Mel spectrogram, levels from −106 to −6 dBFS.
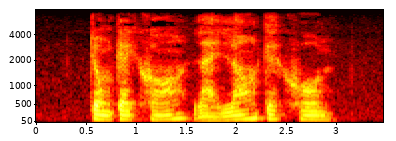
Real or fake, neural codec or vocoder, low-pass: real; none; 7.2 kHz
